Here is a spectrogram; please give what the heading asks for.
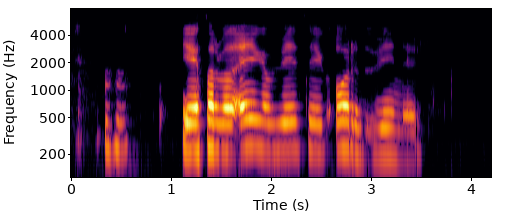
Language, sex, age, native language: Icelandic, male, 12, Icelandic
